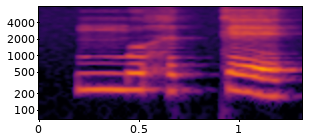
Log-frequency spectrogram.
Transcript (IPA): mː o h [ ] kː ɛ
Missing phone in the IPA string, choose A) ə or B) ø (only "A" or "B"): A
